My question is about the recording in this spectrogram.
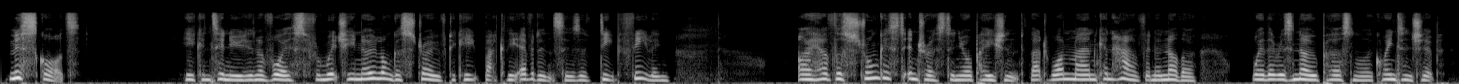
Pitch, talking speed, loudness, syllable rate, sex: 215 Hz, 175 wpm, -19 LUFS, 5.7 syllables/s, female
